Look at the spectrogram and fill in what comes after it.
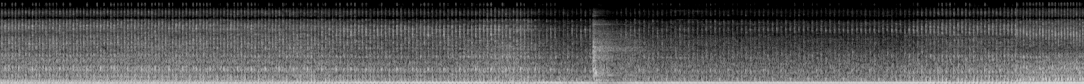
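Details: International Harvester 806 diesel tractor, first fire-up after rebuild: deep, even diesel clatter settles into a steady idle rumble and keeps running smoothly.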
